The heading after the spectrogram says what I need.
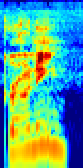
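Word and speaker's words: Groening: course Matt groaning and am I pronouncing that right Matt groing I think he once said it rhymes with complaining so complaining yeah groing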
